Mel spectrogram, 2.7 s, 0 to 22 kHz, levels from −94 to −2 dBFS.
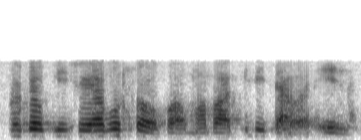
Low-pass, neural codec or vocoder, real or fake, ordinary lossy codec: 3.6 kHz; vocoder, 22.05 kHz, 80 mel bands, WaveNeXt; fake; none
